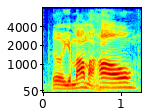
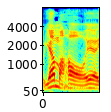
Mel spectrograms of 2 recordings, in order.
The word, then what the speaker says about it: Yamaha: But show y'all a little setup here, the little Yamama haul, or others don't know, it's actually pronounced. I can't even say it now because I call it Yamama haul. Yamaha, yeah, Yamaha.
